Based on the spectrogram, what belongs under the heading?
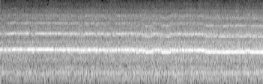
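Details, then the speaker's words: Machine cutting a spotlight base: steady piercing single-pitch squeal through the cut over low machine hiss; owner unsure if machine or cutting, assumes the belt squealing. Cause unconfirmed. "And that sound is really annoying. I don't know if that is the machine or me cutting the material. It's away. So, I would assume that was the belt squealing for life."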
